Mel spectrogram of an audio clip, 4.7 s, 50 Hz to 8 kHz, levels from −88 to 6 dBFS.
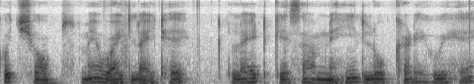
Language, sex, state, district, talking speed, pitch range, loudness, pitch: Hindi, male, Himachal Pradesh, Shimla, 175 wpm, 110-120 Hz, -17 LUFS, 115 Hz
